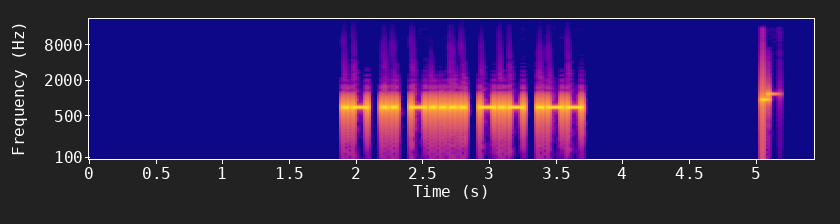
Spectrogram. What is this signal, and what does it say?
Morse code, heard as a keyed tone, about 32 wpm, 700 Hz. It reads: AI6KW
